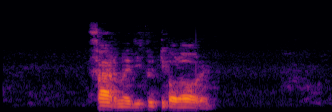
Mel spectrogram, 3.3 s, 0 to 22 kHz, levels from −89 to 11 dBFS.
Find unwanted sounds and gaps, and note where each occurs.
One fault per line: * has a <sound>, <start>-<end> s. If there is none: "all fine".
all fine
